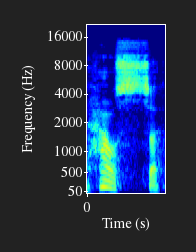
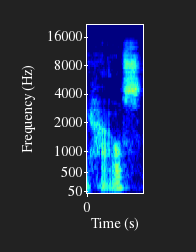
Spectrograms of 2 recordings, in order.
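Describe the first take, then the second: First: The word ends with a strongly stressed final syllable. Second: The word ends plainly with no stressed ending. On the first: "put very strong emphasis on the final syllable" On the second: "instead of saying"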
